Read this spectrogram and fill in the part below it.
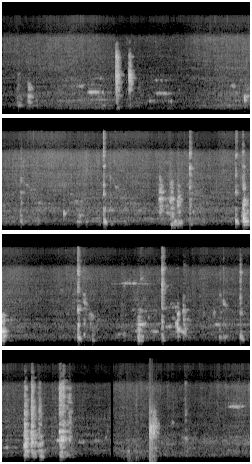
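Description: Prawns and pointed gourd sautéing with cashew-poppy paste and green chillies, a soft continuous sizzle broken by frequent sharp spatula scrapes and stirring clicks against the pan, close and irregular.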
